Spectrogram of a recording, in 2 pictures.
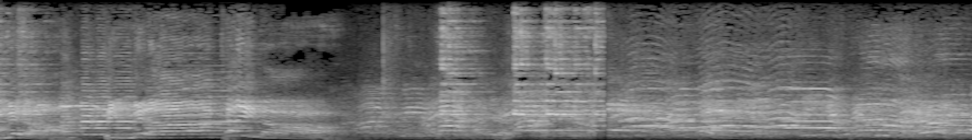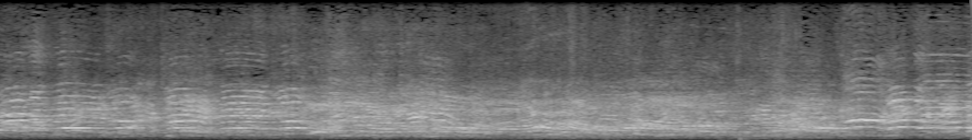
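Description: Wrestling crowd in a hall shouting and chattering, many voices overlapping, with one loud voice standing out in the first three seconds and a few sharp claps about four to six seconds in.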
